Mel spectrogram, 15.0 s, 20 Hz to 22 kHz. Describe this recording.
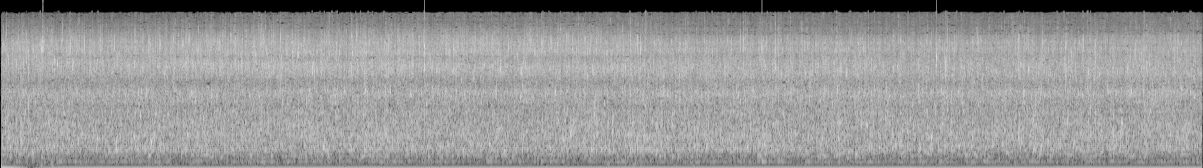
Creek 04 (loop)
Sound of a creek
you can loop it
